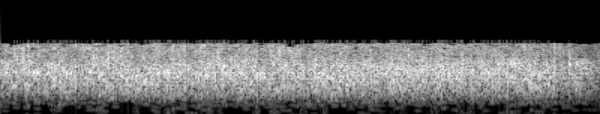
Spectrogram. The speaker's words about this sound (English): So give him another round of applause.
